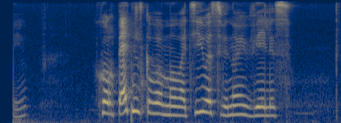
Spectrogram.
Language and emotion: Russian, neutral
